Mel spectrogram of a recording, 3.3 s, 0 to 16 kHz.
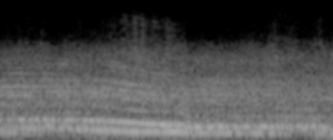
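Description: GT3 race cars accelerating down a long straight at Paul Ricard in the Assetto Corsa Competizione racing game, an Audi drafting an Aston Martin, engines droning steadily with a falling then rising pitch, continuous and loud.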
